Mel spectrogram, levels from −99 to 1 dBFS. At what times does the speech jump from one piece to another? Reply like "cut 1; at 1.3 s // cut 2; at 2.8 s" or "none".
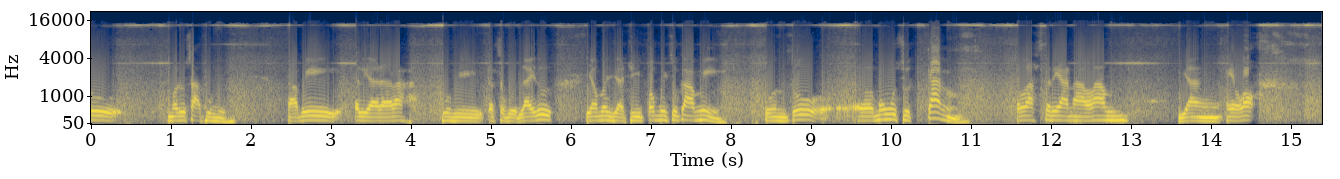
none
